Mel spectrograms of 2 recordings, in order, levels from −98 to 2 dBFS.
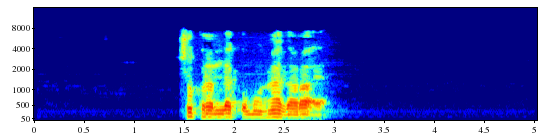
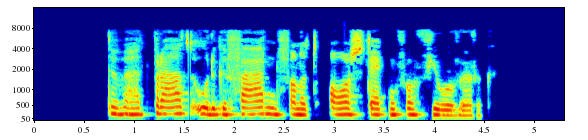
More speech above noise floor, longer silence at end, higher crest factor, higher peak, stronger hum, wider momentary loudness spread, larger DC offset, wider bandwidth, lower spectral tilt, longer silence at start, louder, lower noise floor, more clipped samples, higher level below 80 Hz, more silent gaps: second, 71 dB vs over 75 dB; first, 2.1 s vs 0.8 s; about the same, 20 dB vs 16 dB; about the same, -2 dBFS vs 0 dBFS; neither; about the same, 7 LU vs 5 LU; neither; about the same, 7.8 kHz vs 7.6 kHz; about the same, -6 dB/octave vs -6.5 dB/octave; first, 1.45 s vs 0.75 s; second, -18 LUFS vs -15 LUFS; about the same, -88 dBFS vs under -90 dBFS; neither; second, -60 dBFS vs -52 dBFS; second, none vs 2.89-2.95 s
